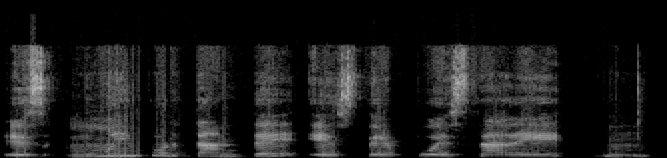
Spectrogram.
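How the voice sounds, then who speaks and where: A woman's voice: high-pitched, slow pace. A woman professor answering reflectively in an online panel, with hesitation fillers.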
